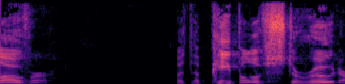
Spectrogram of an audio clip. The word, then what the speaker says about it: Sderot: Sderot. S-D-E-R-O-T, pronounced Sderot.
